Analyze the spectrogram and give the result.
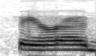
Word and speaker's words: Sara: I'm on Twitter and Snapchat at Sara D.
